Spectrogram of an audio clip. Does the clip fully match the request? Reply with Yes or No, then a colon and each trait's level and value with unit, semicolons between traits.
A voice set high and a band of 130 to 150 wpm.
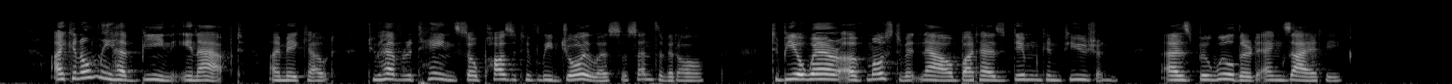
Yes: high, 205 Hz; average, 145 wpm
